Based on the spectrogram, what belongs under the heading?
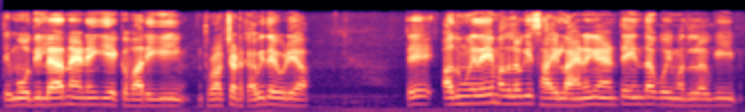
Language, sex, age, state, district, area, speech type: Dogri, male, 30-45, Jammu and Kashmir, Samba, rural, spontaneous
